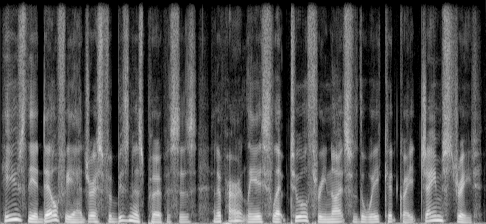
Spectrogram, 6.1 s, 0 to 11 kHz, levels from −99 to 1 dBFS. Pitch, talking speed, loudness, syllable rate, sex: 145 Hz, 225 wpm, -18 LUFS, 5.9 syllables/s, male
